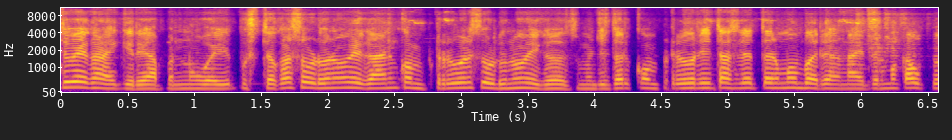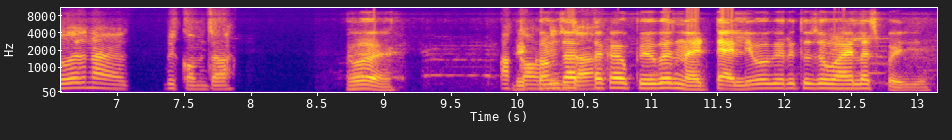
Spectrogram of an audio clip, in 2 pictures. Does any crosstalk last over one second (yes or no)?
no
